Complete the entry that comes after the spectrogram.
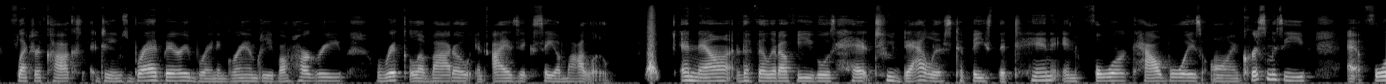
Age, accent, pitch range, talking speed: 20-39, American, 145-180 Hz, 135 wpm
